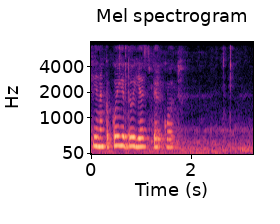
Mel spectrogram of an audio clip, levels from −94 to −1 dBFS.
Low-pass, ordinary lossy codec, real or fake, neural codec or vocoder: 7.2 kHz; MP3, 48 kbps; fake; codec, 16 kHz, 8 kbps, FreqCodec, smaller model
